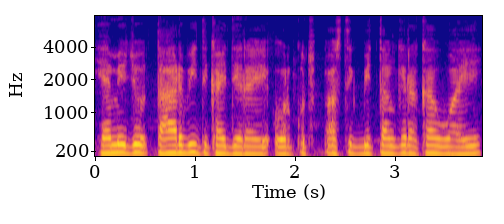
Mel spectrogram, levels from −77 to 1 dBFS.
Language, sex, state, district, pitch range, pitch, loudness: Hindi, male, Arunachal Pradesh, Longding, 150-160 Hz, 155 Hz, -14 LUFS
